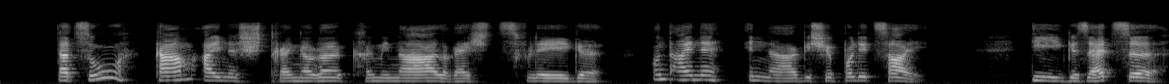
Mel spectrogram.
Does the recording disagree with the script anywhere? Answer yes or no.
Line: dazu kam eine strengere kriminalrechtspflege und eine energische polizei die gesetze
no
